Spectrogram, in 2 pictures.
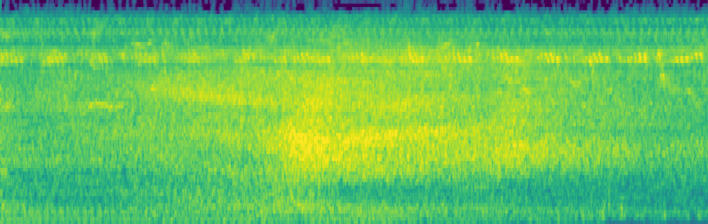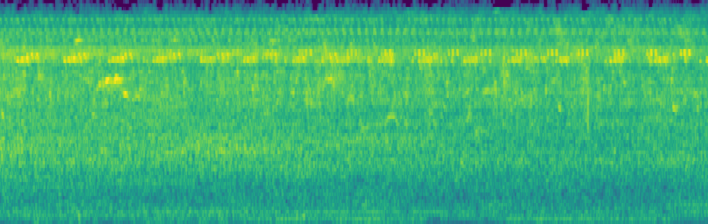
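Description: Insects, crickets by their sound, chirping steadily in a high, pulsing trill, while a passing vehicle's rush of noise swells to its peak about three seconds in and fades away.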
